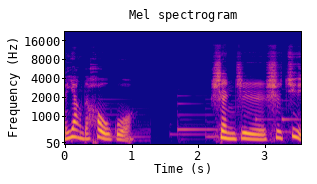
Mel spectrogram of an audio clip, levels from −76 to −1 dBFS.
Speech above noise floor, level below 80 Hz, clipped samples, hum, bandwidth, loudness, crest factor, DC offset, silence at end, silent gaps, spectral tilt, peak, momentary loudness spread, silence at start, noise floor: 38 dB; -58 dBFS; under 0.1%; none; 14 kHz; -20 LUFS; 18 dB; under 0.1%; 0 s; none; -5.5 dB/octave; -2 dBFS; 8 LU; 0 s; -57 dBFS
